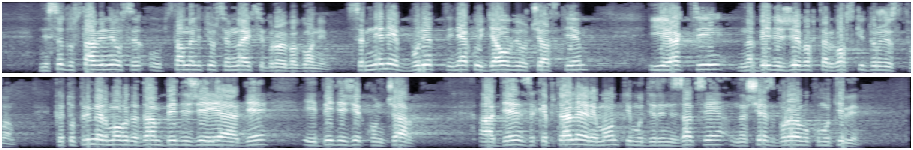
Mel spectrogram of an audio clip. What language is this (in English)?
Bulgarian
